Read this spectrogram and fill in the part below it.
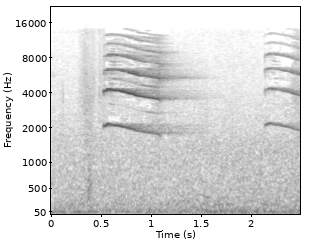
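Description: A young long-eared owl gives drawn-out, high, wavering screeching calls in a city park at night, one long cry followed by the start of another, fairly close over a quiet background.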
